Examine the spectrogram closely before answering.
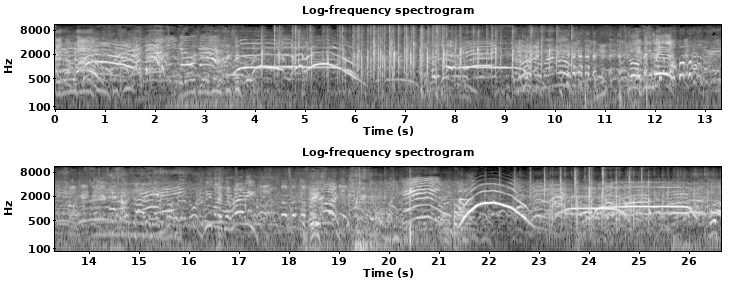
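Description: Young children shout and cheer loudly nearby.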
